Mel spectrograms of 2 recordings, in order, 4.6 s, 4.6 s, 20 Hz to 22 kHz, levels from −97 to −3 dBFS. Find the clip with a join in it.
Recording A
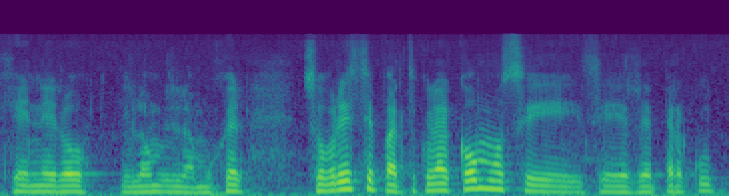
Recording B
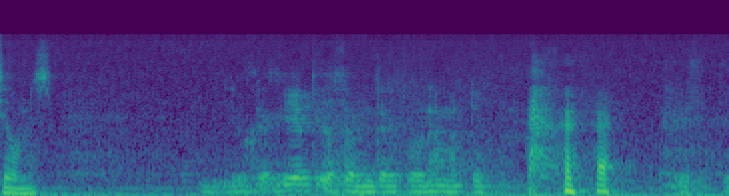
A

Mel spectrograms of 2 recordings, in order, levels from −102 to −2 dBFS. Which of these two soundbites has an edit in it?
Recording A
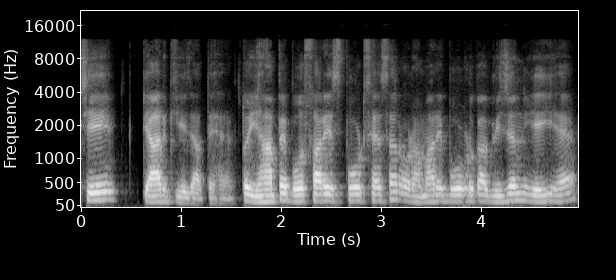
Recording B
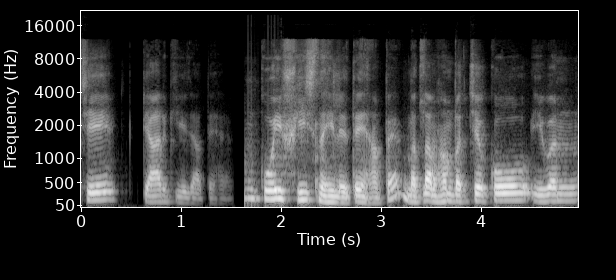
B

